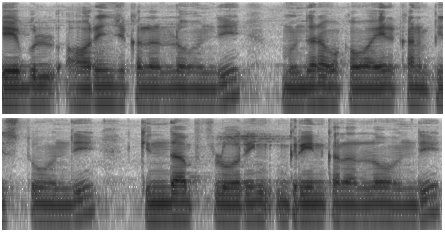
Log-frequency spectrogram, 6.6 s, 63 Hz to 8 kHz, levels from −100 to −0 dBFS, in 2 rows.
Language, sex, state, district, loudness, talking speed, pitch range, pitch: Telugu, male, Andhra Pradesh, Visakhapatnam, -21 LUFS, 125 wpm, 95-105 Hz, 100 Hz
